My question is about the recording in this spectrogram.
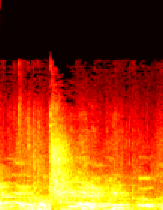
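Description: A single sharp hand slap of skin on skin, the sound of a tag being made between wrestlers, with voices calling out around the ring.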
